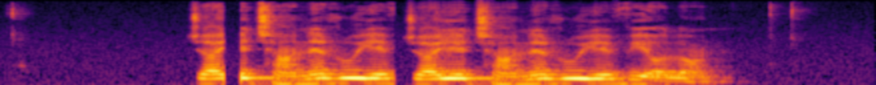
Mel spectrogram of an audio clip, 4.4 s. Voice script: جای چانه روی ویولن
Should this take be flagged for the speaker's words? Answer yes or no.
yes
